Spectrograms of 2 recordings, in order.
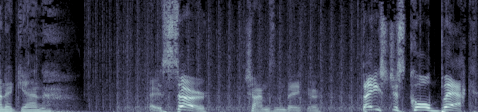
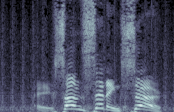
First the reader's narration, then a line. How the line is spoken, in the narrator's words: Baker shouts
